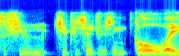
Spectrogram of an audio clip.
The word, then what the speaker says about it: Galway: And then I name dropped a few GP surgeries in Galway. You pronounce it Galway. I used to pronounce it Galway before I had customers there.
